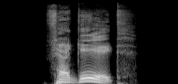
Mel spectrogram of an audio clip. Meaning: inflection of vergelten: 1. third-person singular present 2. singular imperative
- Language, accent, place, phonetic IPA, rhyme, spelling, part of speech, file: German, Germany, Berlin, [fɛɐ̯ˈɡɪlt], -ɪlt, vergilt, verb, De-vergilt.ogg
